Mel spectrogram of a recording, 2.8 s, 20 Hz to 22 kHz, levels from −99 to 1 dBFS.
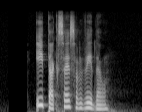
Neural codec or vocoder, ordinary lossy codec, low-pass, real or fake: none; none; 14.4 kHz; real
